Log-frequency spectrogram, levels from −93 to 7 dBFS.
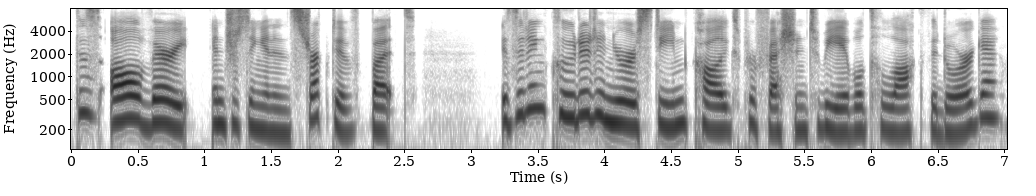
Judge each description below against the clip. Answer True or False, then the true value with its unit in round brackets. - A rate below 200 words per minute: False (205 wpm)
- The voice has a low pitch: False (235 Hz)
